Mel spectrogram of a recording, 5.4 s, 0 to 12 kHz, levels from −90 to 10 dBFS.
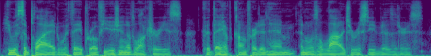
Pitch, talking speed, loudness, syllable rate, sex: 95 Hz, 210 wpm, -18 LUFS, 6.4 syllables/s, male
